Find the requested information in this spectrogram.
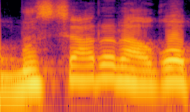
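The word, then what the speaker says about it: מוסר: 잠언은 지혜라는 단어를 언급한 후 히브리어로 무사르라고 발음되는 훈계를 연이어 설명합니다.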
